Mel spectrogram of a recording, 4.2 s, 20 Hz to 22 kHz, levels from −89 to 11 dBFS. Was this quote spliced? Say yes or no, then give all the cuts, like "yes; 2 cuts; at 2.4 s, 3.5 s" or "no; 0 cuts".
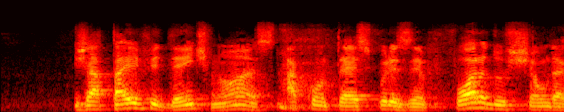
yes; 2 cuts; at 1.6 s, 2.1 s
